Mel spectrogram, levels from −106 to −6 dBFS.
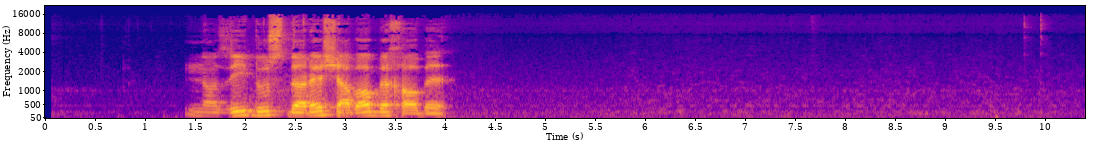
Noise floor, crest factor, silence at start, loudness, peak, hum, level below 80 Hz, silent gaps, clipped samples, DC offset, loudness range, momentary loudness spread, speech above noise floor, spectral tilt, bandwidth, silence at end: -71 dBFS; 22 dB; 1.45 s; -20 LUFS; -4 dBFS; none; -64 dBFS; none; under 0.1%; under 0.1%; 10 LU; 15 LU; 50 dB; -4 dB/octave; 16.5 kHz; 6.4 s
